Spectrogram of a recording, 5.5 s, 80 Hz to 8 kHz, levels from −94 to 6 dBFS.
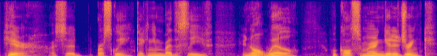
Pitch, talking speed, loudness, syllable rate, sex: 95 Hz, 210 wpm, -18 LUFS, 6.5 syllables/s, male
